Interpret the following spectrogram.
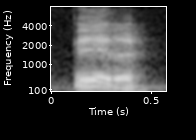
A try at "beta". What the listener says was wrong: I'm not seeing an A in between that B and T. Or an I.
